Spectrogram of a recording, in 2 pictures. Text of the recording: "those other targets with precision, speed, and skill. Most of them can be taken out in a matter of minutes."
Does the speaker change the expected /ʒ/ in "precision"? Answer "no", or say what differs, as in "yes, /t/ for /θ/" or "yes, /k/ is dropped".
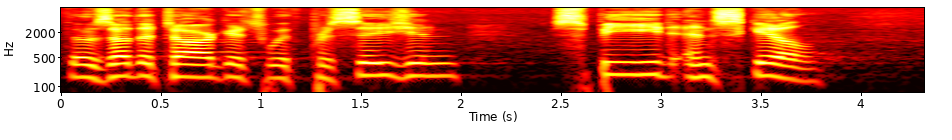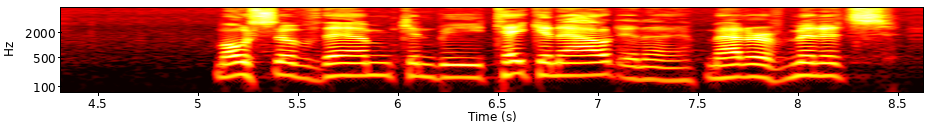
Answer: no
